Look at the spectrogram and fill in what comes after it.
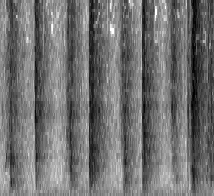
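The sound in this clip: Playing cards being shuffled and drawn, heard as several crisp, papery riffling bursts with short gaps between them, fairly loud and with no talk over them.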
